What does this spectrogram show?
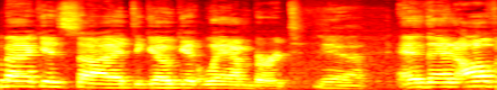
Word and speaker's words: Lambert: So they go back inside to go get Lambert. Yeah. And then all of a sudden, I fucking... have to emphasize his last name. I get it. It's Lambert.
